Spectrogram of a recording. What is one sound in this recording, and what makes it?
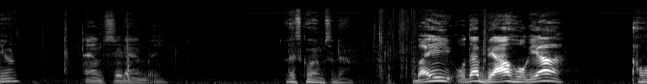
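A second man speaks forcefully and close by.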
